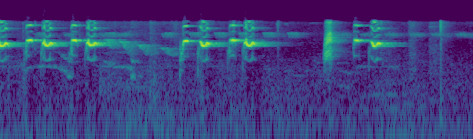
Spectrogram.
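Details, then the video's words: Sooty-headed bulbul in fighting song, a lure for other bulbuls: rapid bursts of clear whistled notes, each falling into a slurred tail, repeated in quick groups with a short harsh note, steady thin hum behind. "Suara Burung Kutilang Gacor TARUNG Tanpa isian, Ampuh untuk pikat Kutilang jadikan Kutilang ribut."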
